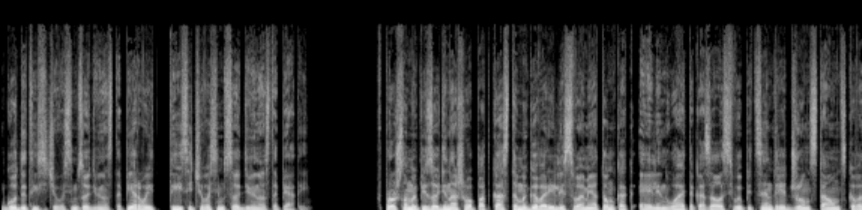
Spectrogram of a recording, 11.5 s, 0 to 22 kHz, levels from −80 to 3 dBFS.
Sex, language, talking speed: male, Russian, 105 wpm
